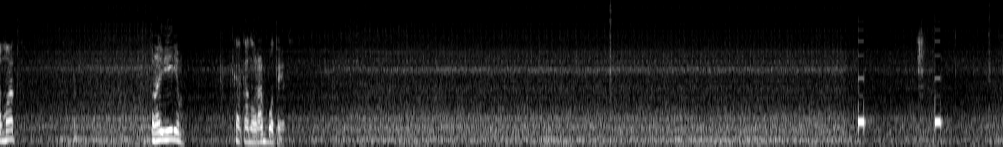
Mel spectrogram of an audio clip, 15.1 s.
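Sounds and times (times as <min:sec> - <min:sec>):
car engine idling: 0:00.0 - 0:15.0
keypad beep: 0:14.0 - 0:14.2.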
